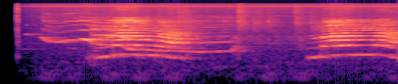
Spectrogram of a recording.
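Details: Pet dog "talking" indoors, giving long, wavering, whine-like howls with a rich harmonic tone. Two drawn-out vocal phrases bend up and down, separated by a short quiet gap.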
